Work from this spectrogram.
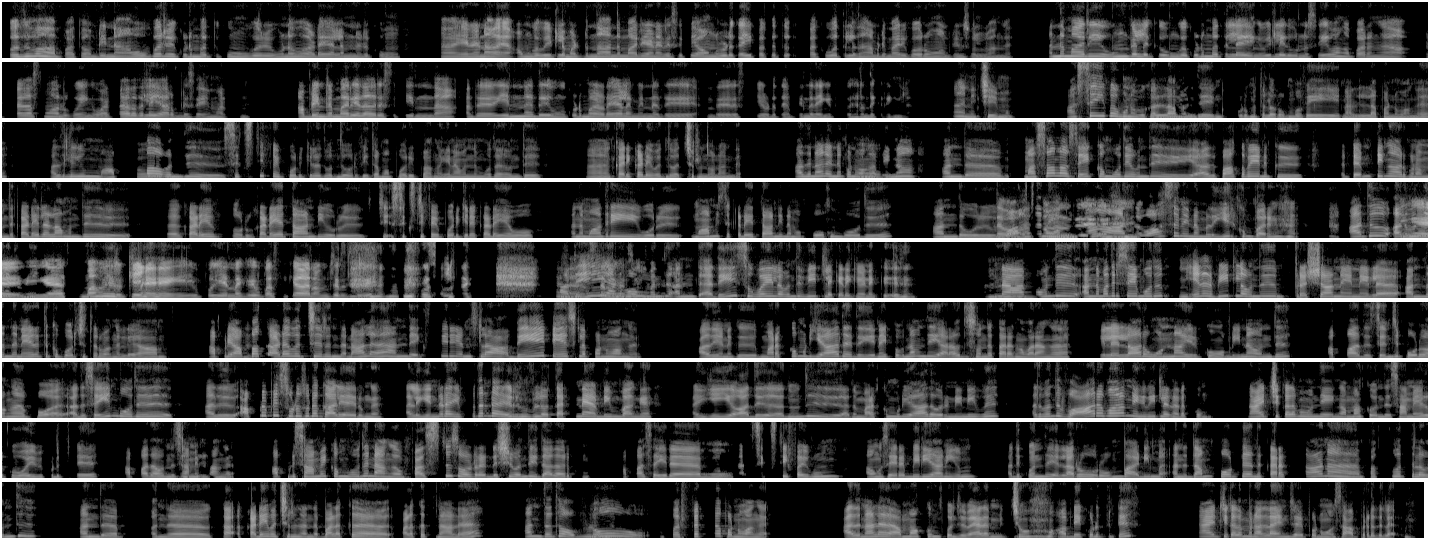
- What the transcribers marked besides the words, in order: in English: "டெம்ப்டிங்கா"; laughing while speaking: "வந்து"; laughing while speaking: "ஏங்க, நீங்க வேற சும்மாவே இருக்கல … அ சொல்லுங்க, சொல்லுங்க"; chuckle; laughing while speaking: "எனக்கு"; other noise; in English: "எக்ஸ்பீரியன்ஸ்ல"; in English: "டிஷ்ஷு"; drawn out: "அவ்ளோ"; in English: "பெர்ஃபெக்ட்டா"; snort
- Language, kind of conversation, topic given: Tamil, podcast, உணவு மூலம் உங்கள் குடும்பத்தின் அடையாளம் எப்படித் தெரிகிறது?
